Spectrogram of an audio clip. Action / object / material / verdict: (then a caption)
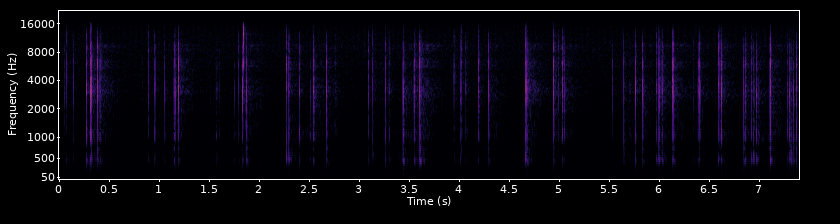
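scrape / laminated cardboard notebook cover / laminated cardboard / none. Long nails scratch the laminated cardboard cover of a black floral hardcover notebook in around thirty quick, separate strokes. Each stroke is a short, dry, bright scratch with almost no low end and no ring, spaced in irregular bursts.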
